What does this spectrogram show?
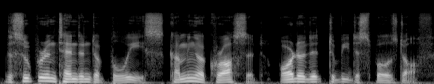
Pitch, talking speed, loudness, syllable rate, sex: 100 Hz, 180 wpm, -19 LUFS, 6.2 syllables/s, male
